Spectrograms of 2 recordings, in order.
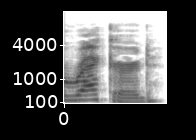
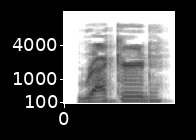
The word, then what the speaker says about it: record: I want to make a record when you mean to record something. The fix. Learn stress patterns. Record, noun, versus record, verb. Present, noun versus present, verb.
